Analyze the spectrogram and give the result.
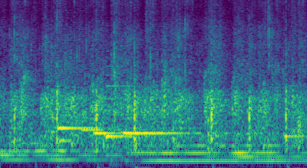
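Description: A church audience claps together in a steady, dense patter, the applause lively, with low sustained keyboard-like tones humming underneath and no one speaking.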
